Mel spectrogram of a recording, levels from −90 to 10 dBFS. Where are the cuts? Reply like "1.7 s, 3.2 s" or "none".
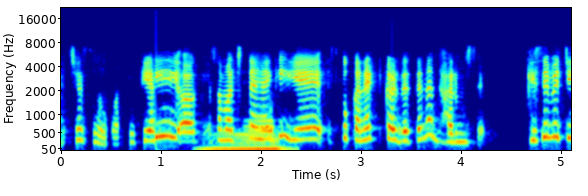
0.9 s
